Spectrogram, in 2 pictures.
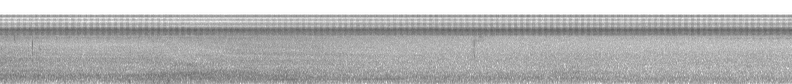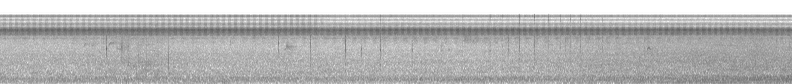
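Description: A steady, high-pitched chorus of insects droning in the roadside trees, unbroken throughout, over a faint low background hum.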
